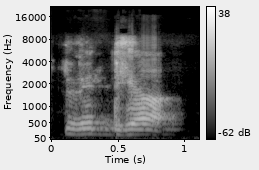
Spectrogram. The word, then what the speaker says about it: विद्या: करते हैं, ऐसे ध्य, विद्या। कितनी बार कई लोगों को समझाया था अपनी कक्षा में भी, लेकिन उनका वो ध्य ही बनता रहा, ध्य। लेकिन ध्य नहीं बोलेंगे, दिया बोलते हैं, दिया।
